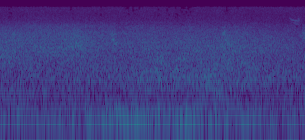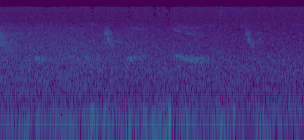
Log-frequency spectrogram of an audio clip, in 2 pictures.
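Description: Birds giving several short, high, falling chirps over a steady low rumble and hiss, with a soft low bump a little before the end.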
